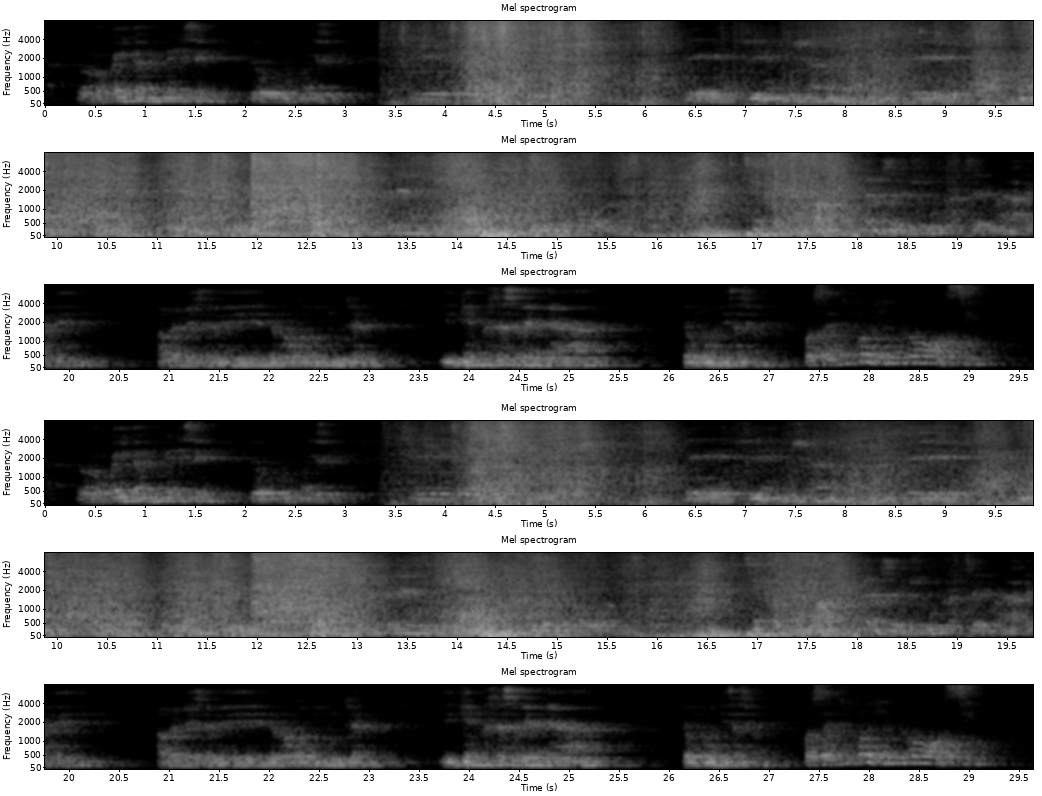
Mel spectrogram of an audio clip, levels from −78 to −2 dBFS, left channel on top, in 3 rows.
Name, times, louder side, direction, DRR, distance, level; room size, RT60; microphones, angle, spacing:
voice 1, 0.3-1.6 2.0-2.9 3.6-5.4 6.3-9.2 9.7-12.1 12.7-15.6 15.9-16.2 16.9-20.2 20.9-22.9 23.7-25.2 26.1-26.9, equal, 35° right, -11 dB, 1.2 m, -39 dB
sound 1, 3.3-6.5 6.8-18.1 18.4-18.5 18.9-19.1, left 2 dB, 75° left, 0.5 m, -32 dB
voice 2, 27.3-29.0, right 1 dB, 70° right, -9 dB, 1.0 m, -40 dB
3.8 x 3.1 x 2.3 m, 1.5 s
head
